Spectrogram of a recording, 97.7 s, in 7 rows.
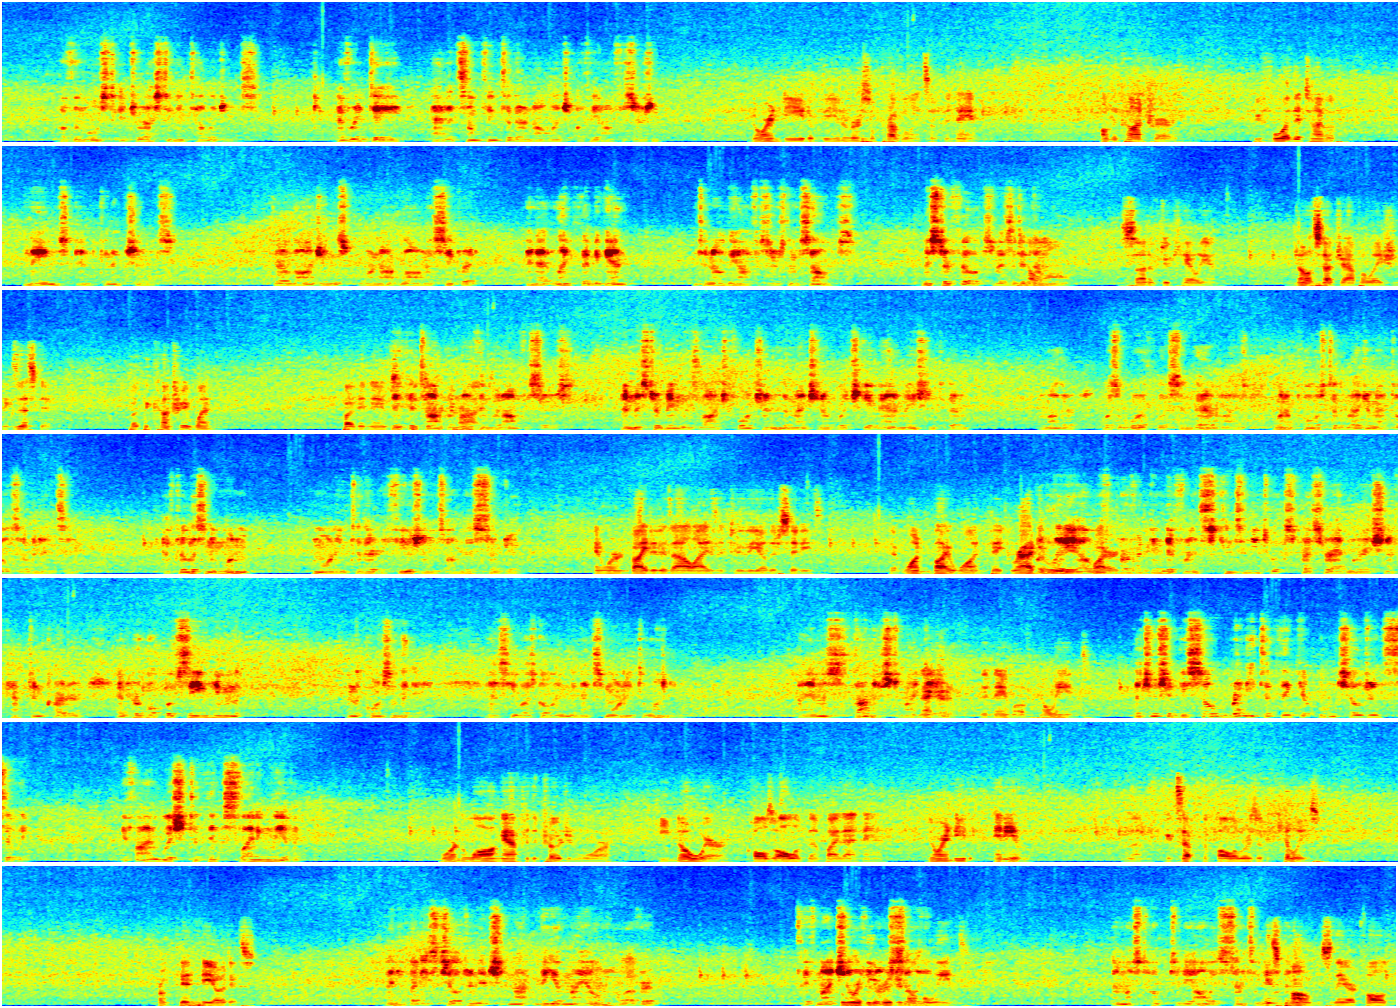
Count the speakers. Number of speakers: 2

